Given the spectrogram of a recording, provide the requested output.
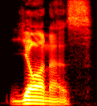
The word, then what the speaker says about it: Jonas: não vem desse cara a gente fala Jonas né mas para quem já assistiu dork por exemplo o personagem principal né E aí você pega a pronúncia lá do do Alemão Jonas Jonas tá E aí vem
